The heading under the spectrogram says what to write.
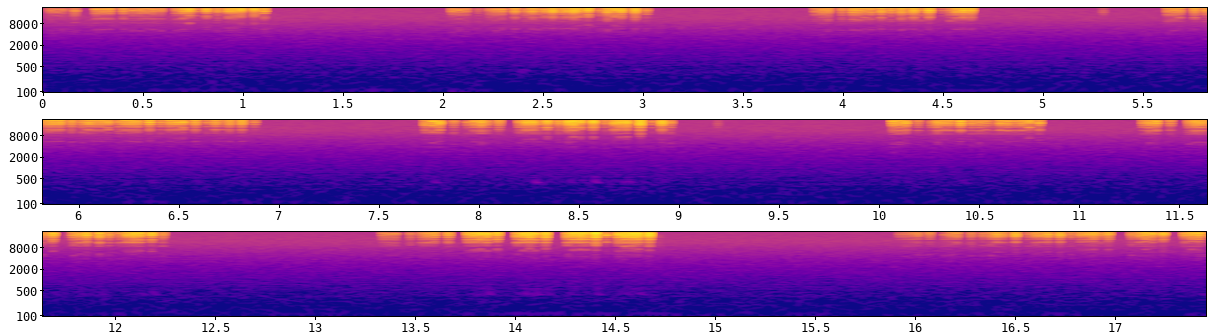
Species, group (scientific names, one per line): Barbitistes yersini
Orthoptera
